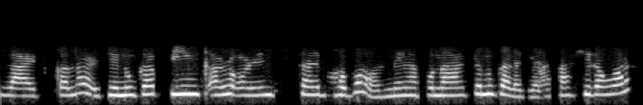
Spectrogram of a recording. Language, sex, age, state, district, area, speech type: Assamese, female, 18-30, Assam, Kamrup Metropolitan, urban, conversation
